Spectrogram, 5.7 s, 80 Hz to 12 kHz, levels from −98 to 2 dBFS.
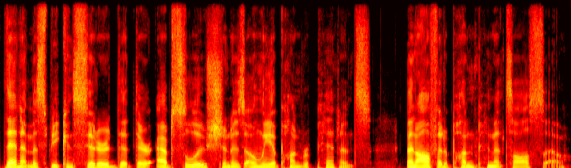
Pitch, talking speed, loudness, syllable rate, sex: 110 Hz, 180 wpm, -22 LUFS, 6.4 syllables/s, male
